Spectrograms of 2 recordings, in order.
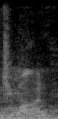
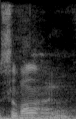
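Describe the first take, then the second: First: The name begins with a J sound. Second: The name begins with an S sound.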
